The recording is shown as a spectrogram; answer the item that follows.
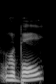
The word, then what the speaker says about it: Rebull: Am I putting the accent on the right? Rebull?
